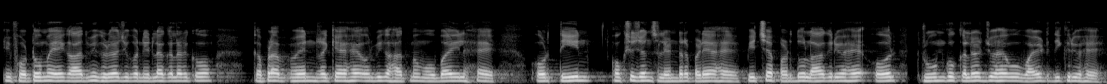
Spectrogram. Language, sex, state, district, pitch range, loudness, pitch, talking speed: Marwari, male, Rajasthan, Nagaur, 160-175 Hz, -14 LUFS, 165 Hz, 220 wpm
